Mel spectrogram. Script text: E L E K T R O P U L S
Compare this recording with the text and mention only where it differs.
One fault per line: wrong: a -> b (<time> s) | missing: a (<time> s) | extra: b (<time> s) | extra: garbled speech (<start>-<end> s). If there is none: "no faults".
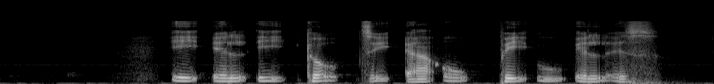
no faults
